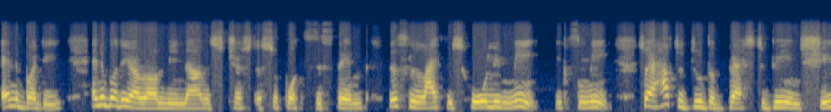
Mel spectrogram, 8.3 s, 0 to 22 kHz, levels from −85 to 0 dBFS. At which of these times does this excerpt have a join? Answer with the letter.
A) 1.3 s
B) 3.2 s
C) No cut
C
